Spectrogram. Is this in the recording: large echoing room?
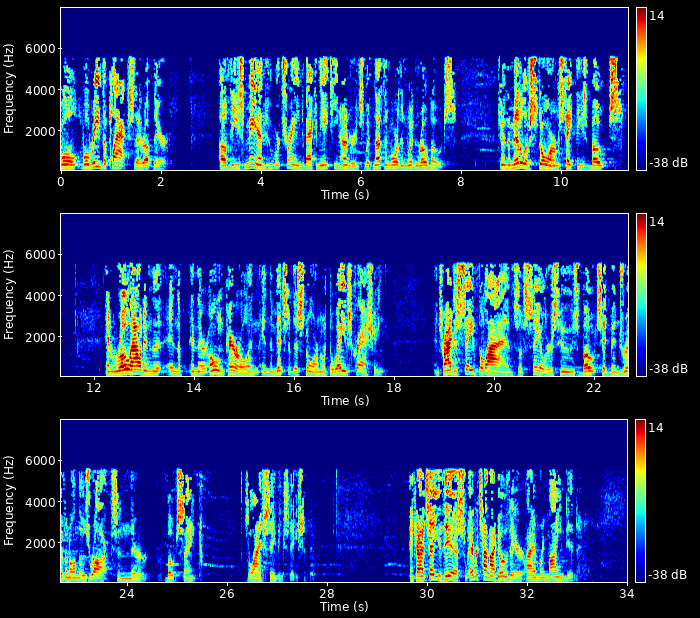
yes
